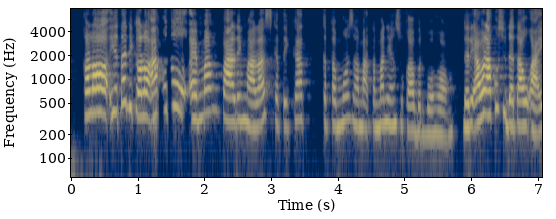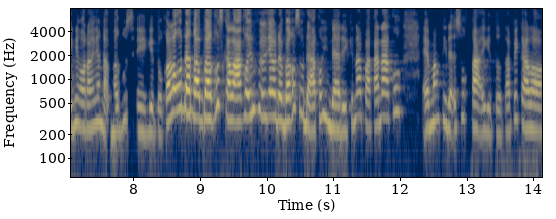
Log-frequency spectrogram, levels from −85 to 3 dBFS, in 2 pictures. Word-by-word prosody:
kalau 375 +2 +6
ya 385 - -3
tadi - - -1
kalau 340 -3 +4
aku 355 +5 +2
tuh 455 -3 -2 0.2
emang 380 +5 -3
paling 300 0 +2
malas 265 +3 -1
ketika 280 +2 -9 0.3
ketemu 275 0 -8
sama 255 -3 -6
teman 255 +2 -5
yang 270 - -7
suka 260 -5 -7
berbohong, 205 -2 -10 0.2
dari 250 +1 -2
awal 300 +6 +6
aku 400 - -5
sudah 280 -8 -3
tahu, 260 0 +2
"Ah, 215 - +3
ini 240 +5 -5
orangnya 250 +2 -4
enggak - - -6
bagus 275 +9 -10
nih," 220 -2 -10
gitu. 205 -1 -13
Kalau 375 +8 +4
sudah 390 -4 +6
enggak 325 -2 +8
bagus, 370 +10 +4
kalau 305 -3 +6
aku 300 +3 +4
in 375 - -1
feel-nya 340 -1 0
sudah 305 -3 0
bagus 295 +9 +1
sudah - - -2
aku 315 - -6
hindari, 240 -8 -3
kenapa? 285 -3 -5
Karena 270 +7 0
aku 375 +4 -11 0.4
emang 290 +6 -4
tidak 280 -6 -7
suka, 250 -8 -3
gitu. 215 -1 -13
Tapi 265 +9 -11
kalau 240 -3 -1
285 Hz, 210 wpm, -20 LUFS, 245-335 Hz, 0.4 s, enggak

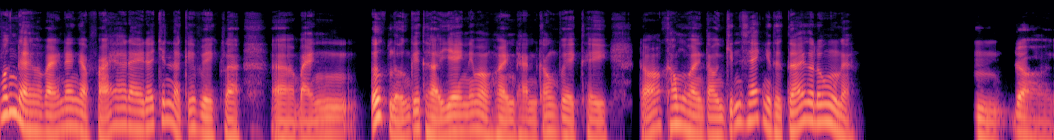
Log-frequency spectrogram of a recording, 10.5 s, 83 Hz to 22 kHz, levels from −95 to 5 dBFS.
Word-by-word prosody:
vấn 235 +3 +5
đề 130 - +5
mà 120 - -2
bạn 115 +2 +2
đang 145 0 +1
gặp 115 -5 +1
phải 95 +7 +1
ở 150 0 -1
đây 135 -2 +1
đó 140 - +2
chính 185 -1 -1
là - - 0
cái 140 +1 -3
việc 100 -3 -1
là, 95 -2 +1 0.3
à, 90 0 -1
bạn 95 +4 -1 0.3
ước 205 - +6
lượng 95 0 +1
cái 135 - +1
thời 100 -5 +1
gian 115 +1 +3
để 125 - -1
mà 120 -3 +2
hoàn 95 -1 0
thành 95 -1 -3
công 110 +2 -2
việc 95 -2 -1
thì 90 -2 -3 0.3
nó 140 - 0
không 150 0 0
hoàn 110 -4 +1
toàn 100 0 0
chính 170 - -2
xác 185 +2 0
như 140 - +2
thực 110 -4 -2
tế, 140 +9 +3
có 180 - +3
đúng 175 0 +2
hông 140 -7 +3
nè? 95 - -1 1.2
Ừm, 90 -4 -4
rồi, 90 -4 -1
110 Hz, 250 wpm, -22 LUFS, 95-140 Hz, 1.2 s, ước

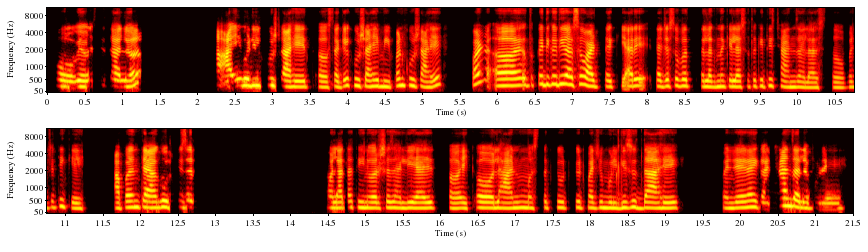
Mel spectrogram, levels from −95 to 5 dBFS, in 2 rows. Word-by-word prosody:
हो, 225 -3 0
व्यवस्थित 230 +5 0
झालं. 235 0 +3 1.1
हां, - - +1
आई-वडील 265 +3 +3
खुश 270 -2 0
आहेत, 220 0 +4 0.2
अ, 210 -1 0
सगळे 230 +3 -1
खुश 260 -2 -1
आहे, 240 +1 +2
मी 230 -1 0
पण 270 +2 +1
खुश 260 -4 -3
आहे. 215 +5 0 0.4
पण 350 +5 +4
अ, 260 +2 +5 0.2
कधी-कधी 320 +1 +1
असं 320 -1 +4
वाटतं 240 -3 +2
की - - -4
अरे 260 +2 +1
त्याच्यासोबत 245 +2 -2 0.2
लग्न 225 0 0
केलं 230 -1 +1
असतं 220 +1 -8
तर 240 - -7
किती 245 +1 -5
छान 210 -3 -3
झालं 200 -2 -4
असतं. 195 0 -9
म्हणजे 210 +2 -10
ठीक 270 -3 -2
आहे. 200 -1 -3 0.5
आपण 235 +4 +2
त्या 230 -2 +7
गोष्टी 245 -1 0
जर 245 +1 0 1.8
मला 220 0 +1
आता 220 +2 -2
3 225 -1 -1
वर्ष 215 0 -1
झाली 220 -1 -1
आहेत. 215 0 +1 0.2
अ, - - -4
एक 205 0 -5
अ, 220 -1 +3
लहान 210 0 0
मस्त, 210 0 -6
क्यूट-क्यूट 225 +1 -8
माझी 220 0 -3
मुलगी 215 0 0
सुद्धा 225 -2 0
आहे. 210 0 +1 0.7
म्हणजे 215 +2 +1
नाही 245 +1 +3
का, 210 - -1
छान 295 +5 +3
झालं 240 -6 +4
पुढे. 200 0 -8
225 Hz, 165 wpm, -22 LUFS, 215-250 Hz, 1.8 s, त्या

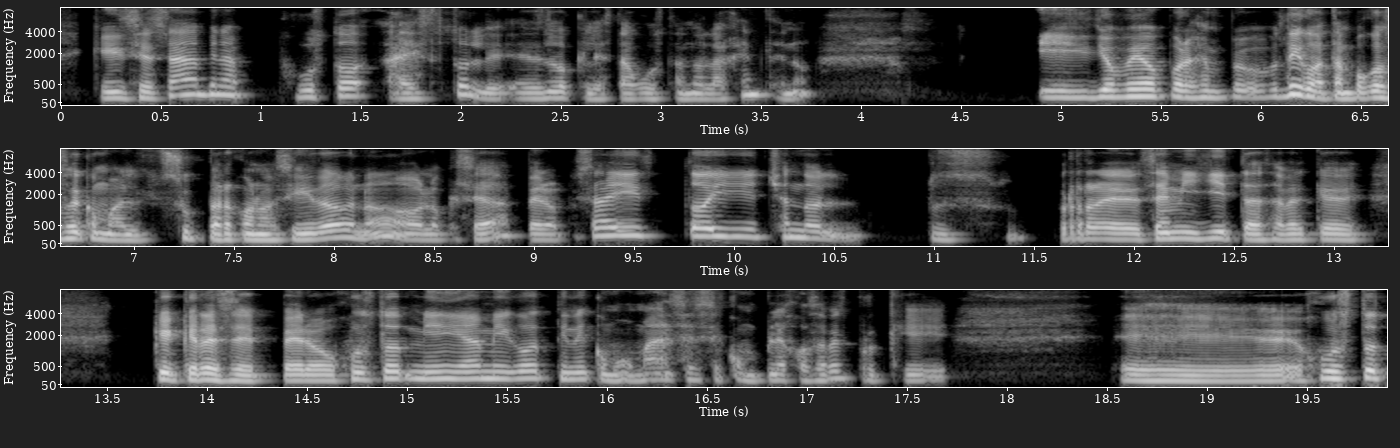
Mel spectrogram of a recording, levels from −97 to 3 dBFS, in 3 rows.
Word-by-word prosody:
que 145 - -4
dices: 145 +1 -2
"Ah, 225 +3 +4
mira, 215 -2 -2
justo 185 +3 -3
a 130 - -1
esto 130 - -5
le 130 -10 -4
es, 135 +1 -7
lo 145 0 -3
que - - -15
le 120 - -8
está 130 - -8
gustando 125 0 -7
a - - -8
la 120 - -8
gente, 220 0 -4
¿no?". 250 0 -8 1.1
Y 155 -1 -1
yo 170 0 +4
veo, 180 0 +6
por 170 -3 +4
ejemplo 160 +1 -4
digo, 210 -4 +7
tampoco 145 +3 +3
soy 160 +1 +4
como 135 -4 -1
el 120 0 -5
súper 155 -4 0
conocido, 135 +6 +2
¿no? 110 - -2
O 130 - +1
lo 125 0 -6
que - - -15
sea, 230 - -1
pero, 130 -1 -2
pues, - - -13
ahí 225 +1 +3
estoy 210 -2 +1
echando 185 -2 -3
el, 215 +5 -9 0.3
pues, 130 -2 -10 0.4
re 140 -2 +2
semillitas 150 -2 +2
a - - 0
ver 135 0 -1
qué, 130 -2 -1 0.6
qué 160 -4 +7
crece. 140 -4 +6
Pero 135 +1 +3
justo 165 +4 +1
mi 175 0 +1
amigo 175 +1 +1
tiene 165 -2 -3
como 135 -2 -5
más 150 +2 -4
ese 150 - -9
complejo, 135 +2 -8
¿sabes? 180 +7 -6
Porque, 135 - -11 0.8
eh, 130 -1 0
justo, 180 0 +3
150 Hz, 185 wpm, -23 LUFS, 130-175 Hz, 1.1 s, digo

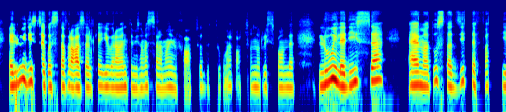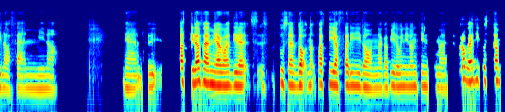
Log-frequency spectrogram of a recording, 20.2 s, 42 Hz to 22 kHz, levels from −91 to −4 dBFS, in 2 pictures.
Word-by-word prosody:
E 185 0 +2
lui 260 +4 +2
disse 215 -3 -2
questa 185 0 -6
frase, 175 -1 -1
al 165 -2 -9
che 190 - -10
io 180 0 -7
veramente 175 0 -6
mi 165 - -10
sono 170 +2 -13
messa 180 -1 -12
la 165 - -9
mano 170 +2 -10
in 165 -3 -11
faccia, 175 - -15
ho - - -14
detto: 165 0 -29
"Come 190 0 -18
faccio 175 - -27
a - - -15
non 175 -1 -11
rispondere?" 175 0 -13 0.5
Lui 225 +8 +7
le 185 -4 +5
disse: 240 +5 +1 0.4
"Eh, 195 +1 +4
ma 185 -2 -1
tu 230 +7 -8
sta 185 -7 -6
zitta, 225 +4 -8
e 180 - -11
fatti 185 0 -12
la 165 -2 -8
femmina". 160 +1 -11 1.3
Niente 160 -3 -10
i 175 - -8 0.3
fatti 245 -2 +3
la 235 +2 +9
femmina 215 -4 +7
come 190 0 +4
a - - +2
dire 190 0 +2
s - - -23
s 180 -3 -17 0.2
tu 220 0 -3
sei 195 -2 -1
do 200 0 +4
no 195 -1 -8
fatti 210 0 -2
gli 200 - +4
affari 195 0 +1
di 190 -1 -3
donna, 165 -2 -4
capito 180 +2 -4
quindi 185 0 -4
non 180 0 -5
ti 190 - -12
intromettere. 170 -2 -11
Però 275 - +1
vedi, 240 +1 +4
questa 250 +1 0
185 Hz, 185 wpm, -22 LUFS, 170-205 Hz, 1.3 s, la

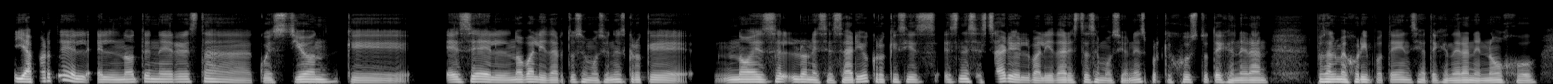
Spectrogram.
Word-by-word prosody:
Y 135 -1 +6
aparte 155 - +1
el 125 -5 +2
el 110 0 +1
no 115 +1 0
tener 125 -2 0
esta 120 -6 -2
cuestión 115 +4 0
que 95 - -3 0.3
es 115 +2 +1
el 110 -5 +3
no 115 +1 +3
validar 105 -4 +1
tus 110 +3 -4
emociones, 110 +2 -1
creo 110 -1 -2
que 105 -5 -1 0.2
no 115 +3 +2
es 115 +1 +2
lo 120 -1 +2
necesario, 105 +5 +1
creo 115 -3 -1
que 115 -2 -2
sí 115 +1 -1
es 110 +1 -4
es 110 +4 -4
necesario 125 +1 +1
el 105 -2 0
validar 100 +1 +1
estas 105 +2 -2
emociones, 95 +4 -2
porque 110 -2 -7
justo 110 +1 -3
te 110 -1 +1
generan, 100 -1 0 0.5
pues, 120 - +2
a - - +6
lo 120 - +4
mejor 115 0 +3
impotencia, 110 0 -2
te 95 - -4
generan 100 +1 +1
enojo 95 +1 -1
110 Hz, 165 wpm, -21 LUFS, 100-120 Hz, 0.5 s, Y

